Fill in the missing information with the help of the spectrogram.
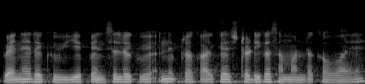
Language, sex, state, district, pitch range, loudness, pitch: Hindi, male, Uttar Pradesh, Gorakhpur, 110-120 Hz, -29 LUFS, 115 Hz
